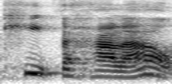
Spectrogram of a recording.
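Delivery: plain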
